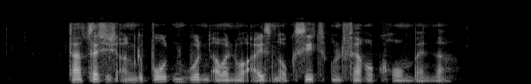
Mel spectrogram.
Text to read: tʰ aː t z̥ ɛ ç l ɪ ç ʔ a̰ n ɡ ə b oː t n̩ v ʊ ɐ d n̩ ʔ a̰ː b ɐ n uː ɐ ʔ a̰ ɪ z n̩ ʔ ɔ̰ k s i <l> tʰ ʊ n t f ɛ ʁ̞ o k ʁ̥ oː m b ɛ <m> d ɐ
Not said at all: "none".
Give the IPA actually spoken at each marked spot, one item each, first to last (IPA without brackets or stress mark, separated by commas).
none, n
